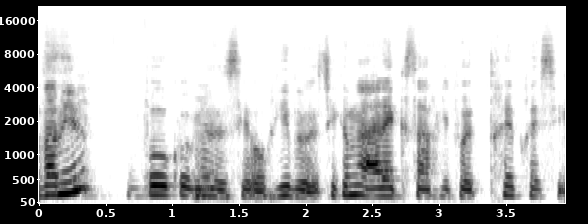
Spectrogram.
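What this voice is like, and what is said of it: Usual voice. Nothing is said of it.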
